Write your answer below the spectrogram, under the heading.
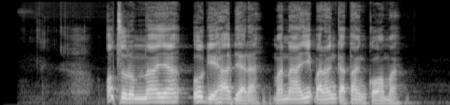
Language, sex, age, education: Igbo, male, 15-29, tertiary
